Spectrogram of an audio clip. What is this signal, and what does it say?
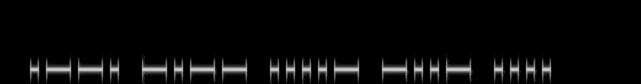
Morse code, heard as a keyed tone, about 15 wpm, 700 Hz. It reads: PY4XH
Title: DXCC-100 Call Signs - 5 Characters - Repeated 3x - 15wpm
